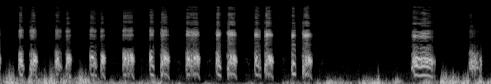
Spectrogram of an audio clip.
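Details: Pamir chukar partridge, four-year-old caged hunting decoy, calling in paired harmonic clucks about three per second, then a pause and one drawn-out louder note, low rumbling background.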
